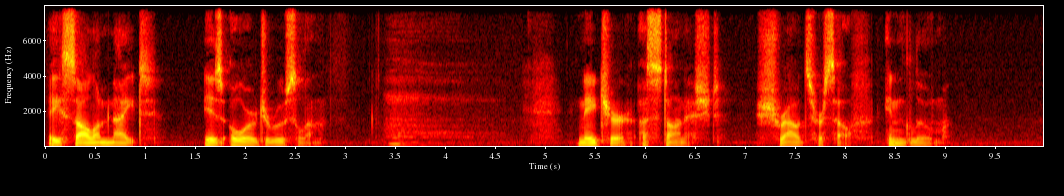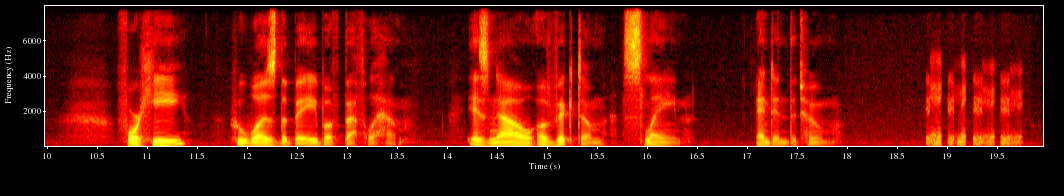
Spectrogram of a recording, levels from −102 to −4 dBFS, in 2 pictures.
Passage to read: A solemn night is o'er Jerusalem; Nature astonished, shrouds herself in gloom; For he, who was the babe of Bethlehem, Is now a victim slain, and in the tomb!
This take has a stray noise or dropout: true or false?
true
